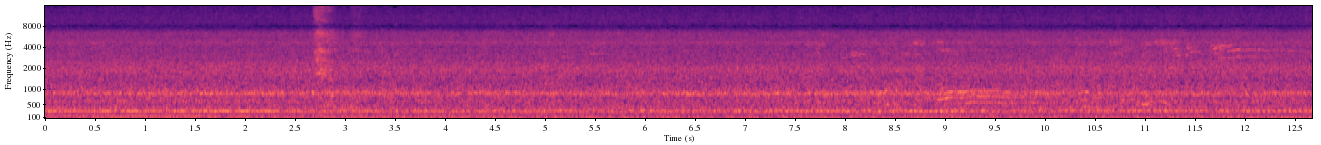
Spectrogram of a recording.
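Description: Tobu 9000 series electric train running at a steady pace, heard from inside the car: a continuous rumble of wheels on rail with a constant low hum.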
